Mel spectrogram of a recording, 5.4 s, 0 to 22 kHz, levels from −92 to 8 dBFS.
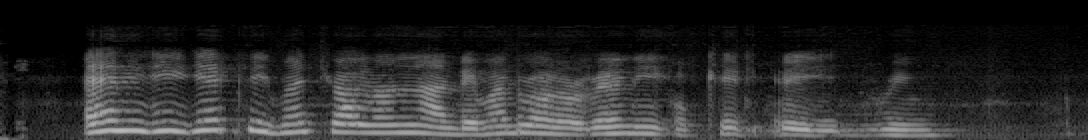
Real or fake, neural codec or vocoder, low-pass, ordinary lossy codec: fake; codec, 24 kHz, 0.9 kbps, WavTokenizer, medium music audio release; 10.8 kHz; none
